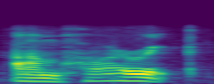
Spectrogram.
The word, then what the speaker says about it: Amharic: De hecho, no hemos hecho esto, pero lo introducimos, introducimos la pronunciación en inglés, lo cual es un poco semejante al amárico, pero hay una H que se pronuncia amharic.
